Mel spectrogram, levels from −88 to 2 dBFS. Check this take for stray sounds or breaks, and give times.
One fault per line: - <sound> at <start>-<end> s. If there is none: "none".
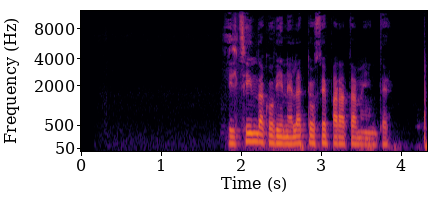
none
